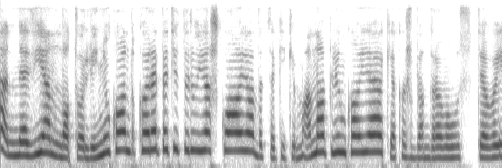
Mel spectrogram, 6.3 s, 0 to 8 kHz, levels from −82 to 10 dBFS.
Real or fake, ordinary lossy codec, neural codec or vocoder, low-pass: fake; Opus, 16 kbps; codec, 16 kHz, 4 kbps, FunCodec, trained on LibriTTS, 50 frames a second; 7.2 kHz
